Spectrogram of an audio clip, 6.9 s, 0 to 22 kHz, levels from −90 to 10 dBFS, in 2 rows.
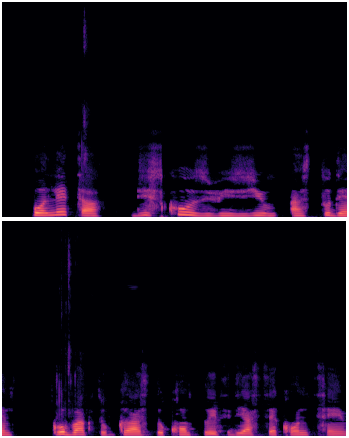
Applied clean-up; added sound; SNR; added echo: neural mask model Resemble Enhance denoiser.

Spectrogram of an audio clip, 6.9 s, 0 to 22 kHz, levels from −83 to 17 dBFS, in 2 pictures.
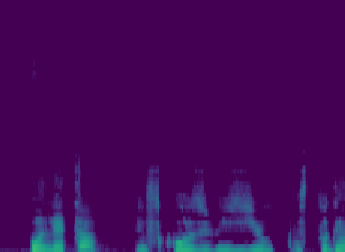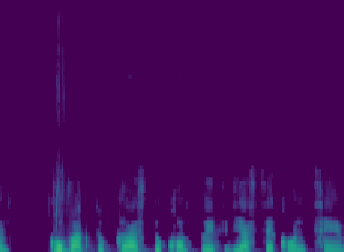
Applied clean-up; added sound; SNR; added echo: neural mask model DeepFilterNet 3.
